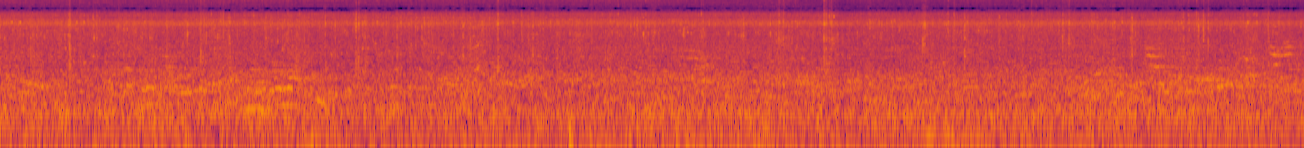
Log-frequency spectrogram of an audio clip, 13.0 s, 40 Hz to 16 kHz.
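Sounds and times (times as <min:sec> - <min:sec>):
plastic balls rattling through mechanisms: 0:00.0 - 0:13.0.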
